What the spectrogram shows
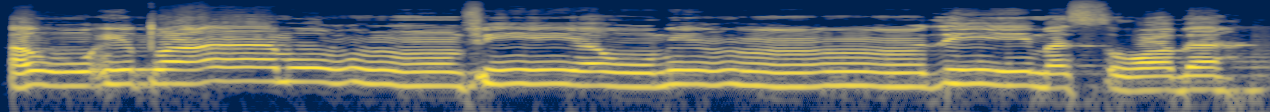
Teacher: او اطعام فی یوم ذی مسغبہ، اطعام میم کے اوپر تنوین ہے اور تنوین کے بعد میں فا آ رہا ہے، فا اخفا کے حرفوں میں سے ہے، تو یہاں تنوین کے اندر تھوڑا سا اخفا کر کے پڑھیں گے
